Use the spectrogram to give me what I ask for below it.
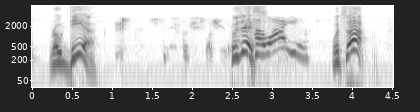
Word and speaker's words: Rodia: the background in a rodeo well you said my name wrong but yack Rodya who's this why what's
